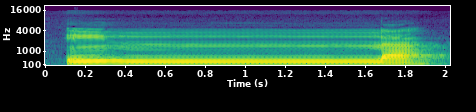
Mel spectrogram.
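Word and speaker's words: إِنَّا: হামজাজের ই, ই মিলবে নুনের সাথে, ইন, নুন জবর না, ইন না। আর এটা হুন না, এটা ইন না। সূরা কাউসারে আছে না, ইন্না শানিআকা হুয়াল আবতার, ইন্না, ধরে থাকতে হবে।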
